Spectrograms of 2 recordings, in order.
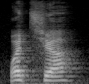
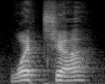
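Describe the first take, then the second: Both takes have the same delivery.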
